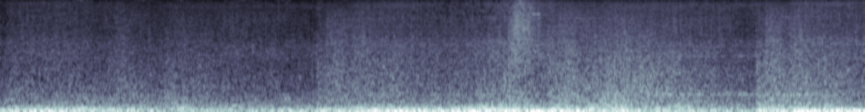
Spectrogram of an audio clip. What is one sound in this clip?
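A heavy sword swings and whooshes through the air.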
